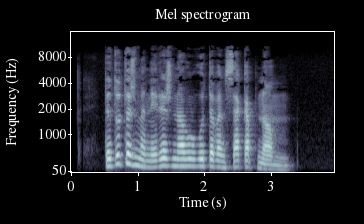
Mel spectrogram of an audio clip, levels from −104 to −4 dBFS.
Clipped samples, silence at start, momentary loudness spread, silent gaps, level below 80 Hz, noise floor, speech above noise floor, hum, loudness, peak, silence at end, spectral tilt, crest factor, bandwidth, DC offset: under 0.1%; 0.5 s; 6 LU; none; -76 dBFS; -79 dBFS; 53 dB; none; -26 LUFS; -8 dBFS; 0.7 s; -4 dB/octave; 20 dB; 11 kHz; under 0.1%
